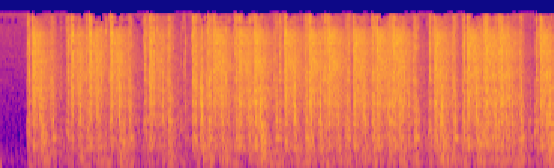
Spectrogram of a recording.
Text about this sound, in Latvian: viņai šī konkrētā torpēdo rakstāmašīna ir bijusi ārkārtīgi smagi spiežama, un to pārrakstīšanas darbu ir veicis viņas vīrs. Tad zēntērgli ir rakstījusi ar roku, Jā. bet vīrs ir rakstījis uz šīs eh, smagnējās eh, torpēdo rakstāmās.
